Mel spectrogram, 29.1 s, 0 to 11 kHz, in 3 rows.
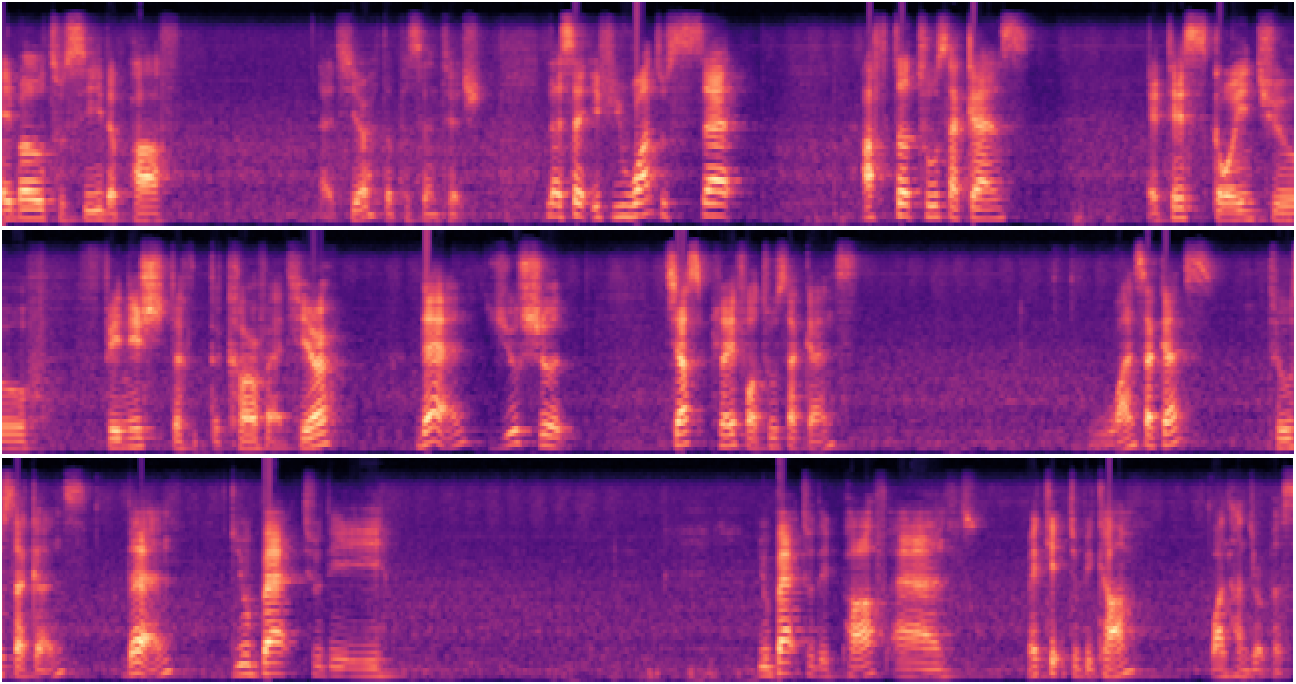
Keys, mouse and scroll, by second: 2.5-4.6 drag, 5.0-7.8 drag, 9.2-13.1 drag, 13.2 scroll down 1, 17.6 click, 19.9 click, 21.0 right drag, 21.4 click, 24.0-25.3 drag, 26.6-28.4 alt+drag, 28.9 click.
